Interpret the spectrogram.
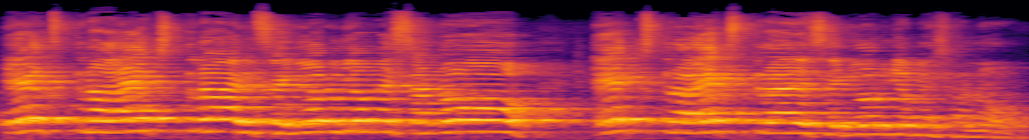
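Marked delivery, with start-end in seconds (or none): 0.0-4.0 high, drawn-out newspaper seller's street-vendor calling shout. Retelling how a healed blind man shouted at a newspaper corner: imitating someone shouting. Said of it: "empezó a gritar".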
